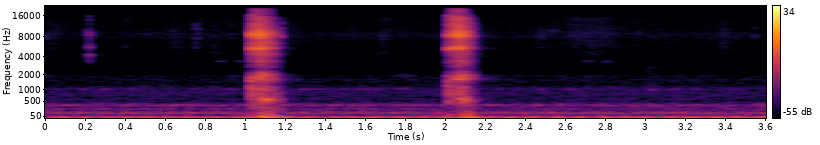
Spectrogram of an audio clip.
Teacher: It's voiceless. You don't need to use your voice in order to say C.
